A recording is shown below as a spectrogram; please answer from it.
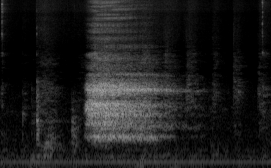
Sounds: Sigh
